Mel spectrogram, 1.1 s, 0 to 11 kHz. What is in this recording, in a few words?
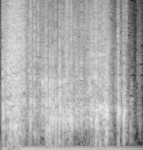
web door hit; video games; ambient; source engine; portal2; outland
